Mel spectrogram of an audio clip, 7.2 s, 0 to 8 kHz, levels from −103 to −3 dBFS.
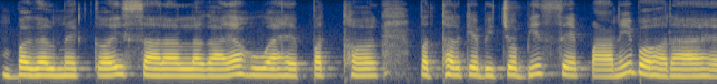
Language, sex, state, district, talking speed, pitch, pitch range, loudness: Hindi, female, Jharkhand, Garhwa, 135 wpm, 215 Hz, 210-230 Hz, -15 LUFS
